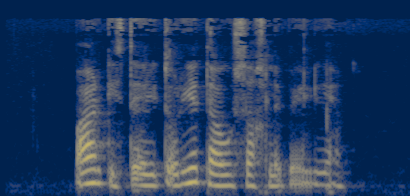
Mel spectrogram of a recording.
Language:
Georgian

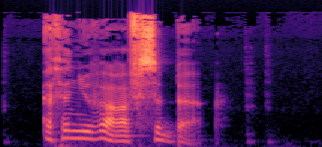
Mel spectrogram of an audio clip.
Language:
Kabyle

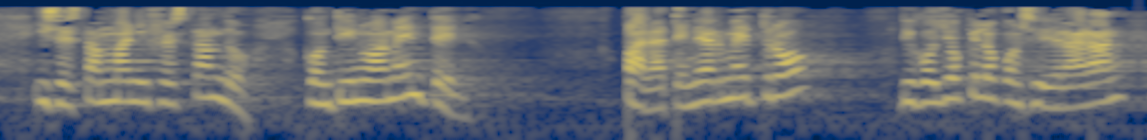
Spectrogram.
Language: Spanish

